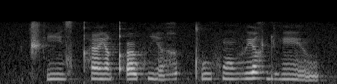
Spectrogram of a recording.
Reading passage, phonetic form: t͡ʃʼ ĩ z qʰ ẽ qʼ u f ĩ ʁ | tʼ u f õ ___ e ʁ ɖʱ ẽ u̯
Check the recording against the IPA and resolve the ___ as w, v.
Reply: v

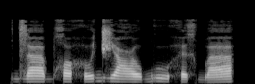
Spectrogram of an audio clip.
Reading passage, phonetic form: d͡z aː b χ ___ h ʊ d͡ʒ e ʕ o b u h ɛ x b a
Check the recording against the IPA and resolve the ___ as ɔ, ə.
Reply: ɔ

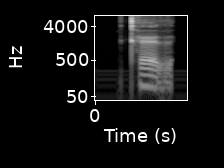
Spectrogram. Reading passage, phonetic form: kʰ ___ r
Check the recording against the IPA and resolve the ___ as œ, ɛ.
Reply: ɛ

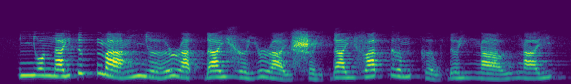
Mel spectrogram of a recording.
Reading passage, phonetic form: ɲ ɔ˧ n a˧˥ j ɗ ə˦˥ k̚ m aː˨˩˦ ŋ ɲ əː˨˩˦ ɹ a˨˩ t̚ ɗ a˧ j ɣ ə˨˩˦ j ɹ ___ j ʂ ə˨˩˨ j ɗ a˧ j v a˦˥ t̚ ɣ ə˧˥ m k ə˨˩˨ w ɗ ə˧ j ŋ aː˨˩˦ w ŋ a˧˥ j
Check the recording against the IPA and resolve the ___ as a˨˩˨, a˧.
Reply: a˨˩˨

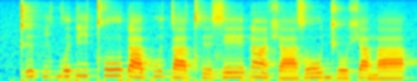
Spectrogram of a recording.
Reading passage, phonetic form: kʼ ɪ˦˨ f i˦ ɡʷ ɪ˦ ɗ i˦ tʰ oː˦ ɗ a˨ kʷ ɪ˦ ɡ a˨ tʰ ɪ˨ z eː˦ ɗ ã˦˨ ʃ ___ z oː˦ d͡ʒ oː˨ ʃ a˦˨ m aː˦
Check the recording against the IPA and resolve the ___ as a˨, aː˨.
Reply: aː˨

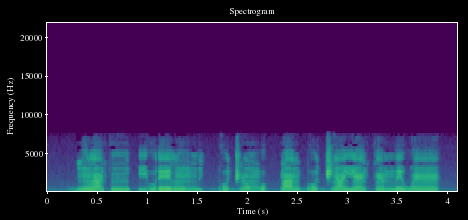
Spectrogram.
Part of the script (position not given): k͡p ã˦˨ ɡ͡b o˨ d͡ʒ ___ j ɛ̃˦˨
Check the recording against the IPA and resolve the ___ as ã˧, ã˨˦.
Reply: ã˨˦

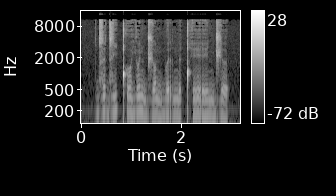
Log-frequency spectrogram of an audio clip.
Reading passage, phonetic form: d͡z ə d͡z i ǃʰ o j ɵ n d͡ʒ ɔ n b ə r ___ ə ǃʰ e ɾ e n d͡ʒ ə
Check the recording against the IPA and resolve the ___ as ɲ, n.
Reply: n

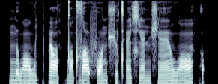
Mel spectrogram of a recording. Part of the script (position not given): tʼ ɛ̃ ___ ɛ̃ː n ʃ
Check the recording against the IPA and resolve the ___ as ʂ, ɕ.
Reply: ɕ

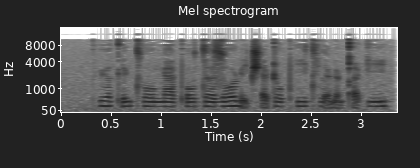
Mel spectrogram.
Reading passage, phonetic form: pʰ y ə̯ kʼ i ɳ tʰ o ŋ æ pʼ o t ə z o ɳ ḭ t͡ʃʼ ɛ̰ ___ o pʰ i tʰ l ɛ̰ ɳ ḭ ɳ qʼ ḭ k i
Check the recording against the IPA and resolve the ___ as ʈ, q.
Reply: ʈ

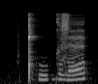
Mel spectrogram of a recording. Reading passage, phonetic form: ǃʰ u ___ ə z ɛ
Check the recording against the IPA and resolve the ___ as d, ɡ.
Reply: ɡ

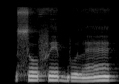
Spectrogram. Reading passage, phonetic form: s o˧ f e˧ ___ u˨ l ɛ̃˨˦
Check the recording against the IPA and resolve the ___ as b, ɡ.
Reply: b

